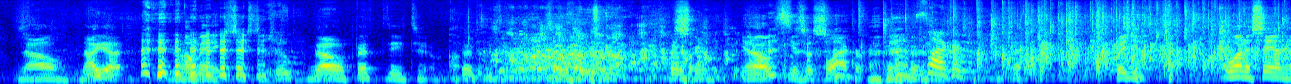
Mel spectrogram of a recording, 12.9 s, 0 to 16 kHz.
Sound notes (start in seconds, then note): 4.8 audience laughs; 9.0 audience applauds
